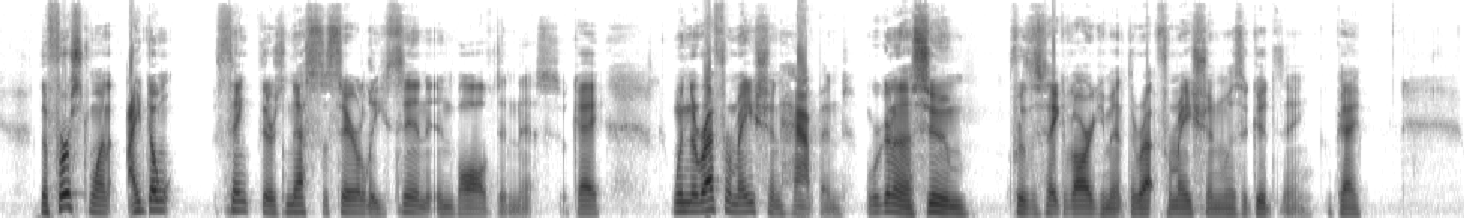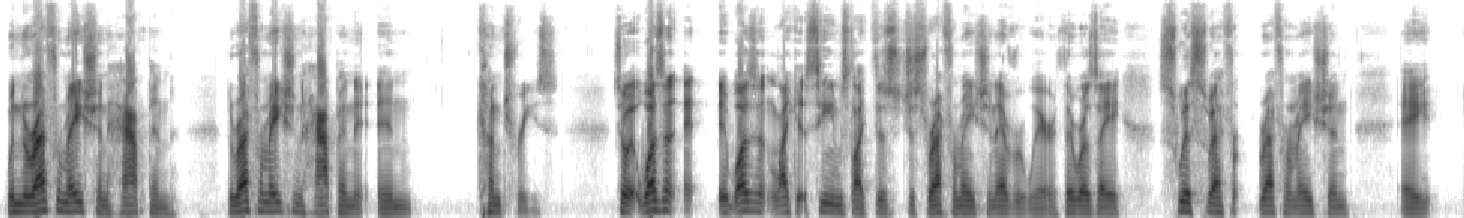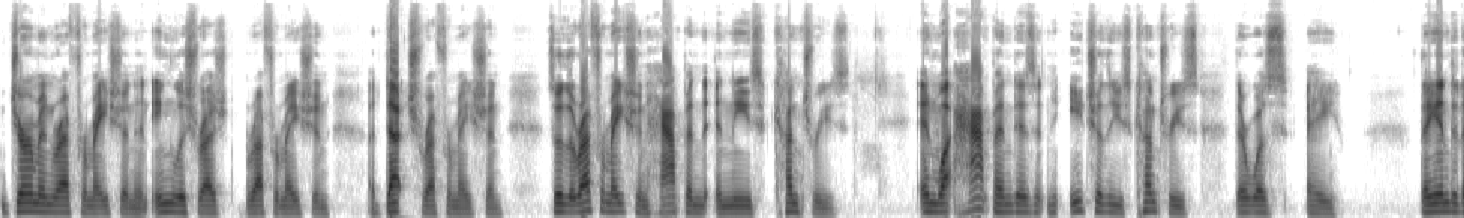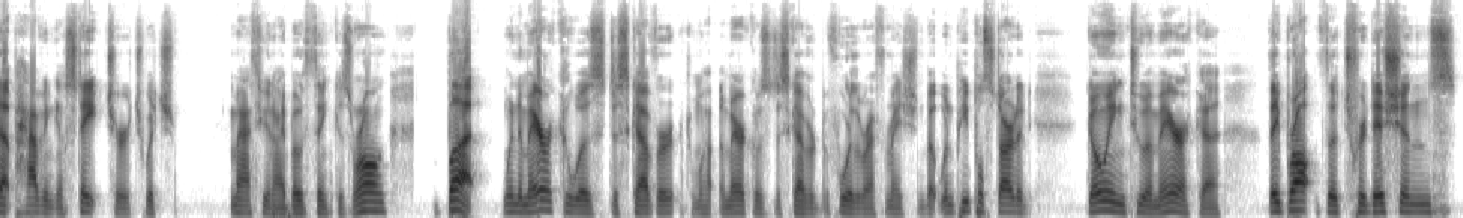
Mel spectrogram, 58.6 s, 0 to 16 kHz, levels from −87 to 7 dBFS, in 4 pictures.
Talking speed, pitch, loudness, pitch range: 130 wpm, 115 Hz, -17 LUFS, 105-130 Hz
